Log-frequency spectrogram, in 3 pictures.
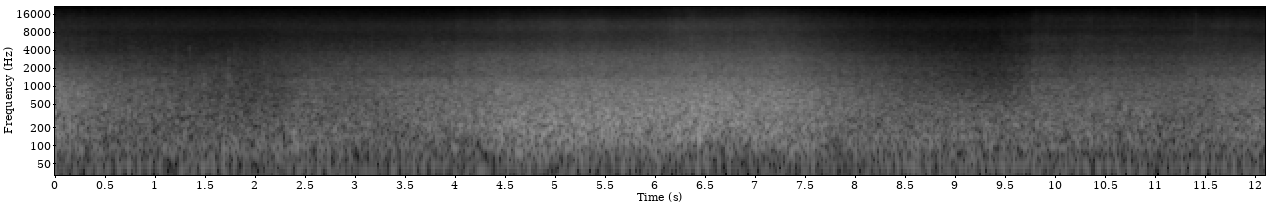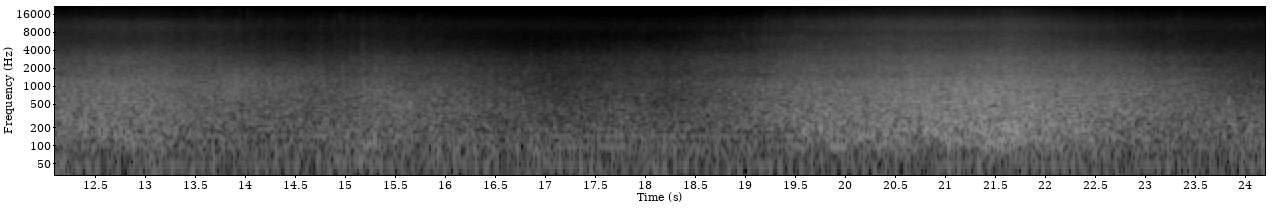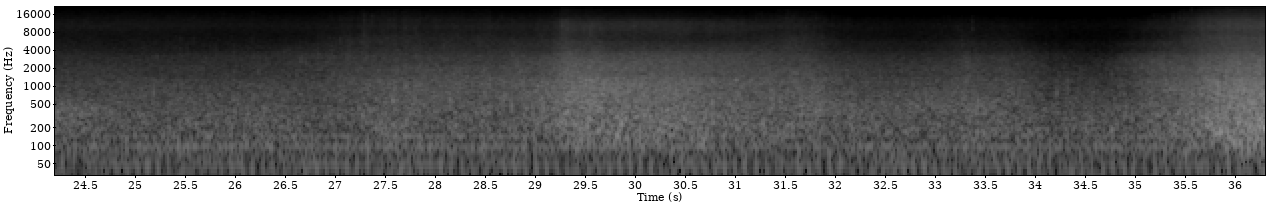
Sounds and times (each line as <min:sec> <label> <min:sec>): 0:17.7 waves 0:36.3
